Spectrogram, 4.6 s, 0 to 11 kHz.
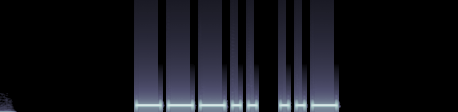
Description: Morse code, heard as a keyed tone, about 15 wpm, 700 Hz. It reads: 8U
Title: Single-Letter Single-Number 15wpm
